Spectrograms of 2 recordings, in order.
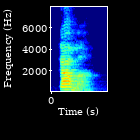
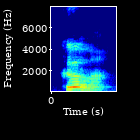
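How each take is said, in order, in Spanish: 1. La primera A suena abierta y oral. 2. La primera A suena nasal. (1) "Van a decir cama" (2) "como decimos en portugués"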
